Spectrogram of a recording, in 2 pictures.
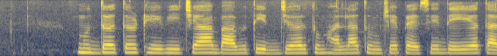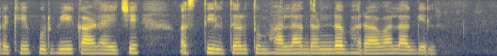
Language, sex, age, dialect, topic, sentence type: Marathi, female, 36-40, Varhadi, banking, statement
